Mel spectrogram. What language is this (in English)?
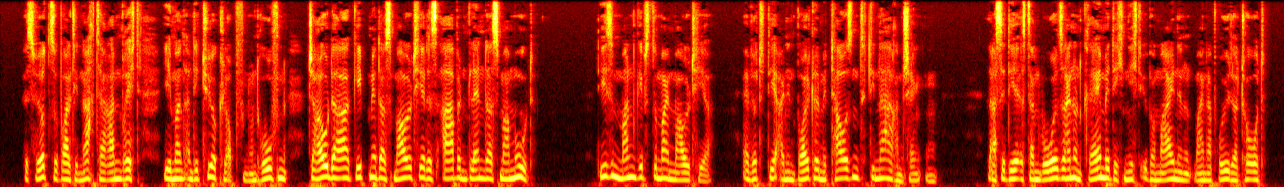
German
